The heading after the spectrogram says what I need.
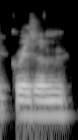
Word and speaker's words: XRISM: So GRISM, which is spelled Xrism, is another mission that might be useful.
